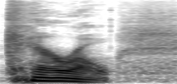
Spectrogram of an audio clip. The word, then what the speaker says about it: Carro: And there's also another company called Caro, and that's spelled Carro.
